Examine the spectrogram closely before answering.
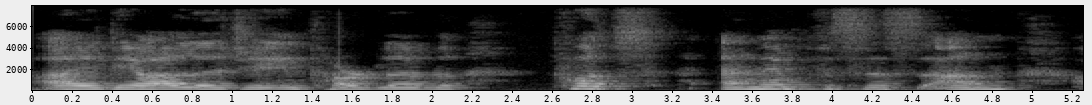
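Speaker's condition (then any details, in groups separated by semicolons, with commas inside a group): Traumatic brain injury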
